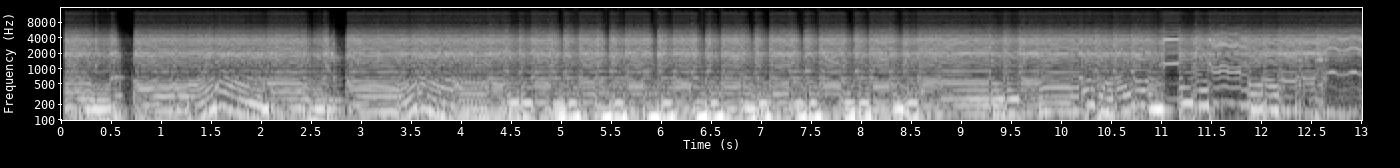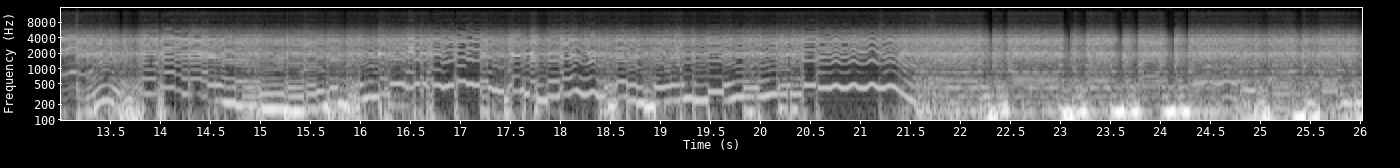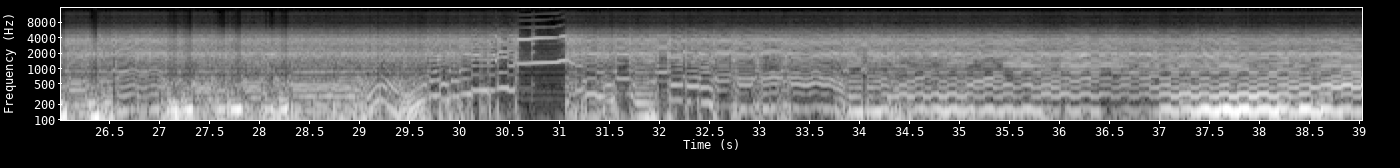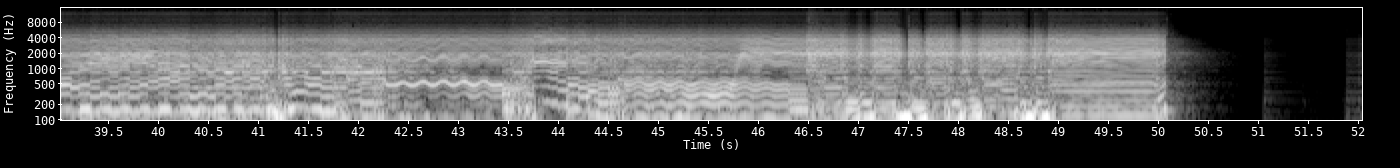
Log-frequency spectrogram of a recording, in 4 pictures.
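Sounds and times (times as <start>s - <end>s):
metal electric guitar through amplifier with distortion pedal: 0.0s - 50.4s.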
